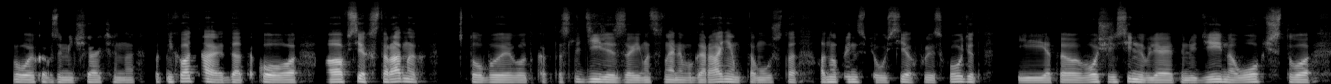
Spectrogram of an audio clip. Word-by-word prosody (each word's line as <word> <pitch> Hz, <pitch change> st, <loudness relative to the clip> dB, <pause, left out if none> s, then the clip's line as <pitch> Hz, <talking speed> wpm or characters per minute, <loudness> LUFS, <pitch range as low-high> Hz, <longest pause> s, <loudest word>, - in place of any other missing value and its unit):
Ой, 110 Hz, -2 st, +3 dB
как 105 Hz, -1 st, -4 dB
замечательно. 105 Hz, -1 st, -3 dB, 0.2 s
Вот -, -, -9 dB
не 115 Hz, -, 0 dB
хватает, 135 Hz, -5 st, +3 dB
да, 105 Hz, -1 st, +1 dB
такого 110 Hz, -2 st, +3 dB, 0.2 s
во 115 Hz, +1 st, +7 dB
всех 120 Hz, +2 st, +1 dB
странах, 125 Hz, -1 st, +3 dB, 0.3 s
чтобы 110 Hz, -1 st, 0 dB
вот 105 Hz, -1 st, -4 dB
как-то -, -, -11 dB
следили 120 Hz, -1 st, 0 dB
за 105 Hz, 0 st, 0 dB
эмоциональным 105 Hz, 0 st, -3 dB
выгоранием. 110 Hz, +3 st, +1 dB
Потому 105 Hz, 0 st, -4 dB
что 110 Hz, +1 st, -5 dB, 0.2 s
оно, 110 Hz, +2 st, +1 dB
в -, -, -17 dB
принципе, 115 Hz, -2 st, -4 dB
у 105 Hz, -, -2 dB
всех 100 Hz, +1 st, -3 dB
происходит, 120 Hz, +4 st, -2 dB, 0.3 s
и 100 Hz, +1 st, +1 dB
это 105 Hz, +1 st, 0 dB
очень 115 Hz, +2 st, 0 dB
сильно 120 Hz, 0 st, +1 dB
влияет 100 Hz, -1 st, 0 dB
на -, -, -3 dB
людей, 100 Hz, +5 st, +1 dB
на 110 Hz, -4 st, 0 dB
общество. 110 Hz, 0 st, 0 dB
110 Hz, 160 wpm, -24 LUFS, 105-115 Hz, 0.3 s, во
